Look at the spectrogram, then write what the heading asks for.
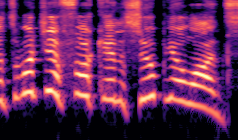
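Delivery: bad Scottish accent. Asked to do the accent they are worst at: bad Samurai Jack Scotsman impression. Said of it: "do Scottish".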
